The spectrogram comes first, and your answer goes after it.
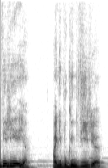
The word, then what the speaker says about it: бугенвилия: увидеть в южных широтах большинство садоводов произносят это слово с ударением на третий слог Да и пишут часто неправильно через и вместо предпоследнее Однако же верный вариант буген бугенвилия запомните друзья следующее слово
